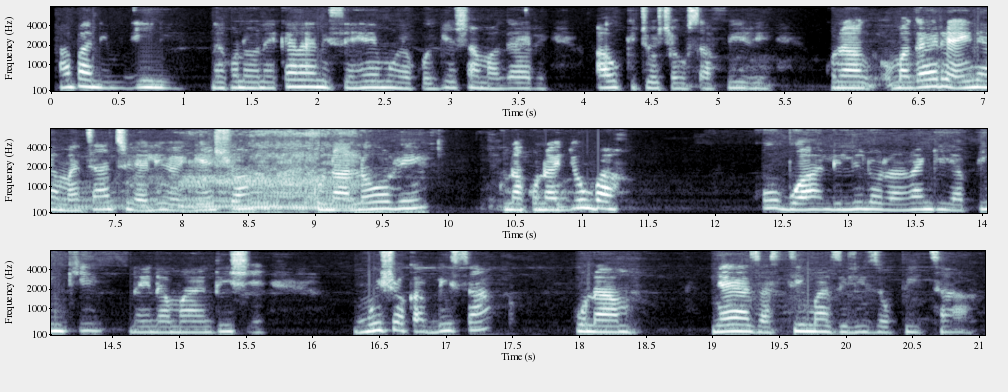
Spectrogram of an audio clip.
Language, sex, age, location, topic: Swahili, female, 25-35, Mombasa, government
